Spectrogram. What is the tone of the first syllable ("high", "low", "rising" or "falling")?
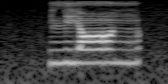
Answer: high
